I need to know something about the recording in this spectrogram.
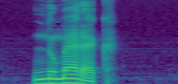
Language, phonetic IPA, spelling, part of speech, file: Polish, [nũˈmɛrɛk], numerek, noun, Pl-numerek.ogg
